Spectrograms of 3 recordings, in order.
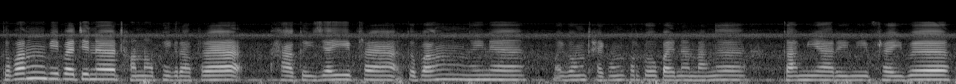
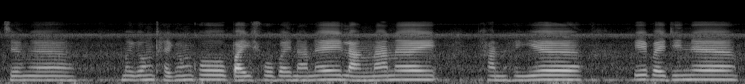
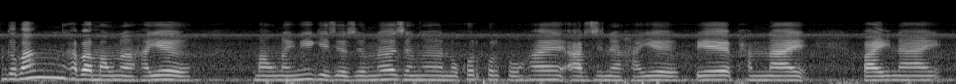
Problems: none marked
